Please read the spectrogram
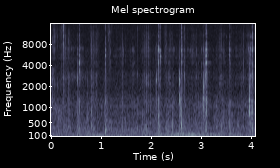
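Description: Close-miked chewing of crisp pizza crust: irregular crunches and small mouth clicks, several a second.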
